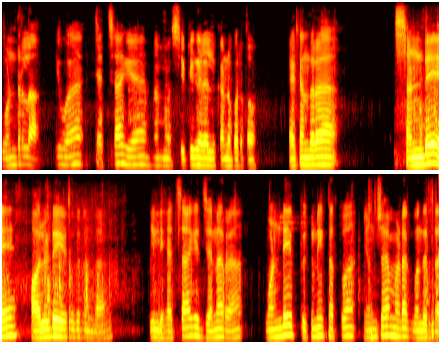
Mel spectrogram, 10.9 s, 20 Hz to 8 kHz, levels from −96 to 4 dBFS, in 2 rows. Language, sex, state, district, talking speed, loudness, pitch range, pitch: Kannada, male, Karnataka, Belgaum, 110 wpm, -19 LUFS, 125-145 Hz, 135 Hz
